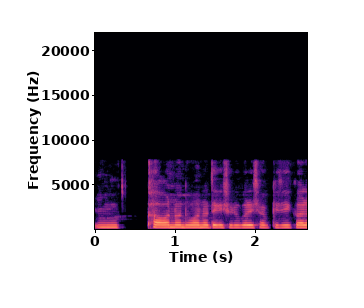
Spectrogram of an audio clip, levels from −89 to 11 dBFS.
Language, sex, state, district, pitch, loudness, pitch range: Bengali, female, West Bengal, North 24 Parganas, 255 Hz, -17 LUFS, 250-255 Hz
